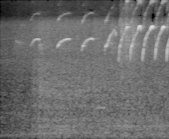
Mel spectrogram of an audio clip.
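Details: Canary training song: faint high whistled notes that speed up into a quick run of repeated downslurred sweeps, over a low background rumble.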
